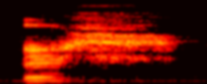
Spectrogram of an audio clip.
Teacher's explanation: ٹھیک ہے، جیسے آہ، تو ہا کے اندر کیا ہوتا ہے جب ہم ہا کے پڑھتے ہیں تو اس میں تھوڑا سا سانس جاری رہتا ہے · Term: ہا کی آواز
